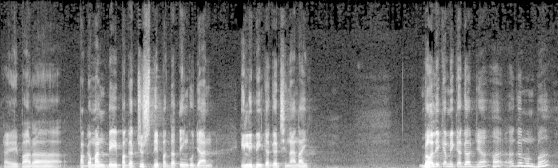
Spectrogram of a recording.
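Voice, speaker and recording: A middle-aged Filipino man preaching a sermon, telling a personal story softly and then rising into loud exclamations, mixing English words into his speech. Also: on the high side, moderate pace. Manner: switches between soft storytelling and loud exclamations; mixes English words into Tagalog.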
